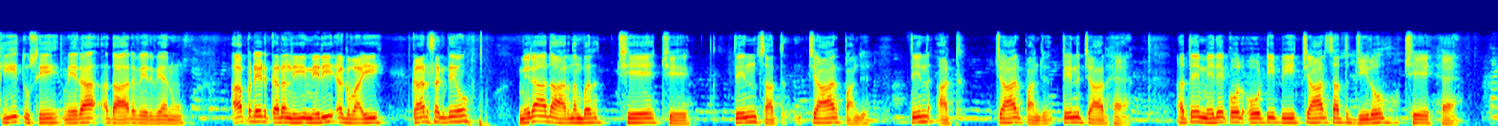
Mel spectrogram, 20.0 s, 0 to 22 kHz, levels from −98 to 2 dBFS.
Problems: continuous background conversations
